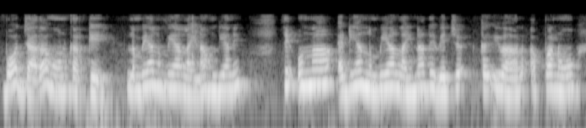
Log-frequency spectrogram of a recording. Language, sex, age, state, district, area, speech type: Punjabi, female, 45-60, Punjab, Fazilka, rural, spontaneous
